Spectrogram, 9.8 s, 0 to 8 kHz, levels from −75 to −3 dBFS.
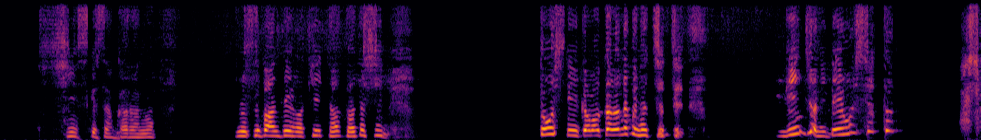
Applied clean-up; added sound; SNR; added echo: neural mask model Resemble Enhance denoiser.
